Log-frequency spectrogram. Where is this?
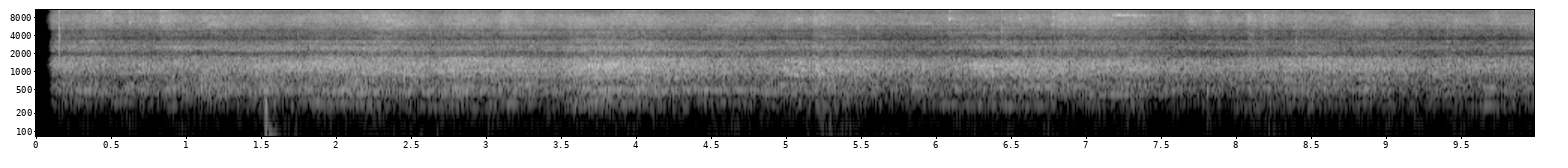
in a subway station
